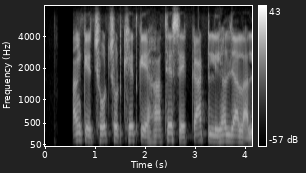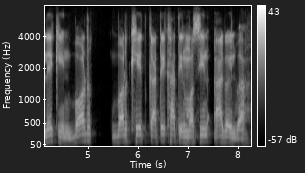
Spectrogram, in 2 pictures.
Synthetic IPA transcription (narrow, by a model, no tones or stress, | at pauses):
ə̃ŋket͡ʃʰoʈt͡ʃʰoʈkʰet̪keɦãt̪ʰesekaʈliɦəld͡ʒalalekin | bəɽkʰet̪kaʈekʰat̪iɾməsinaɡəɪlba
